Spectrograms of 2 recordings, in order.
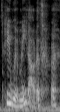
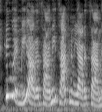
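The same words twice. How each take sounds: First: Soft, under-the-breath protest; quietly baffled aside; hushed disbelief. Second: Raised, emphatic retold protest; indignantly baffled, voice up; insistent disbelief. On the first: Retold or imitated. Quieter first take of protest. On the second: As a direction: push it out higher, insisting it can't be true. Repeats protest, now raised and insistent.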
